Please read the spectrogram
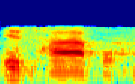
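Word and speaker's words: Ishaqu (إسحاق): Nah, ini Ishak itu walaupun tidak tulis dengan panjang tapi cara bacanya dipanjangin Ishaqu gitu.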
